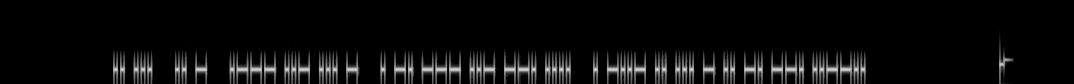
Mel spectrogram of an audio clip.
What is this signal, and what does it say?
Morse code, heard as a keyed tone, about 34 wpm, 700 Hz. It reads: IS IT JUST ENOUGH EXISTING?
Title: Sentences from Top 1500 Words 35wpm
